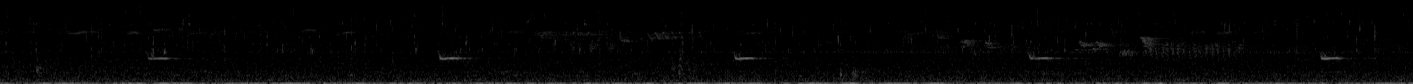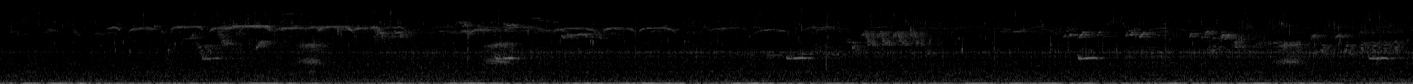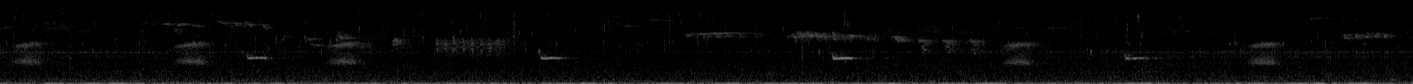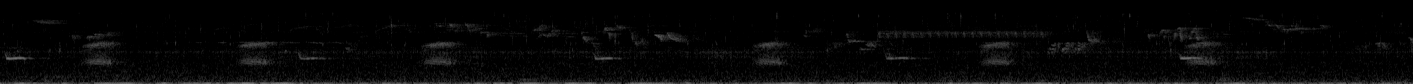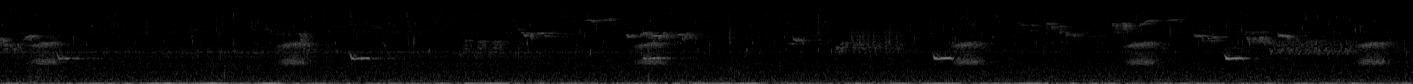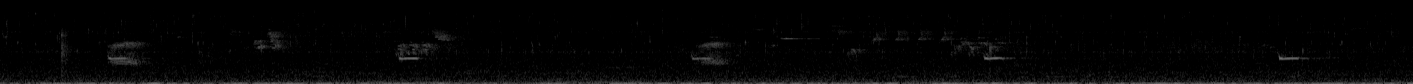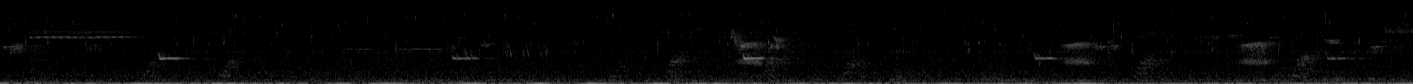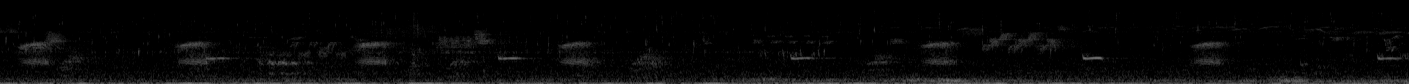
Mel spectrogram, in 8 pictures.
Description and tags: Country Fountain birds frogs MSd01
Field recording of a nice place in a small village in Gers. France. Light running water in a "lavoir". beautiful sounds of birds and frogs all around. recorded using a Schoeps MS microphone in a Fostex PD4. decoded in Protools.
fountain, country, light, birds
